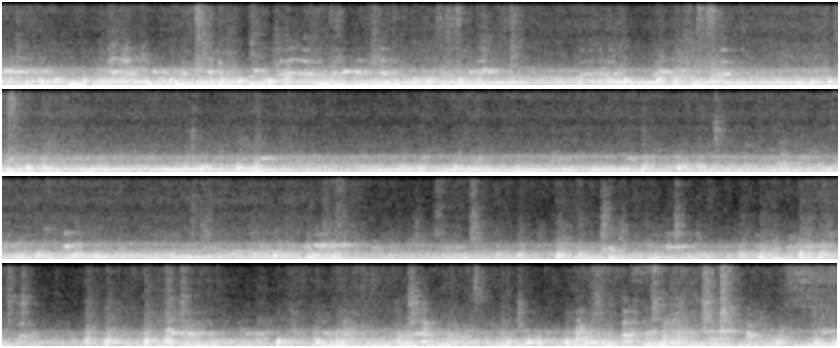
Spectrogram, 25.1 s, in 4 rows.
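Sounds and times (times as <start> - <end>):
train motor whine: 0.0 - 16.2
rolling rail noise: 0.0 - 25.0.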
